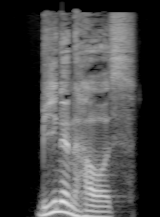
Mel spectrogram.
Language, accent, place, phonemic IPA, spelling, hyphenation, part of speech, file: German, Germany, Berlin, /ˈbiːnənˌhaʊ̯s/, Bienenhaus, Bie‧nen‧haus, noun, De-Bienenhaus.ogg
- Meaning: apiary, bee yard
